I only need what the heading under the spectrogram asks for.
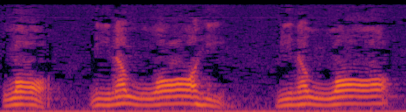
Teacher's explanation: هذه اللام خرجت من مخرجها متصاعدة إلى غار الحنك الأعلى، فامتلأ الفم بصداها فغلظ صوتها وصار لها صدا، لا من الله، من الله، لا لا لا لا، نفس المكان. · Term: اللام المفخمة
